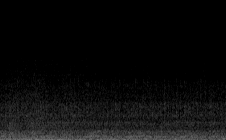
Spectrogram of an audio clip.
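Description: Steady low rumble of idling fire truck engines, with faint voices in the background.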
